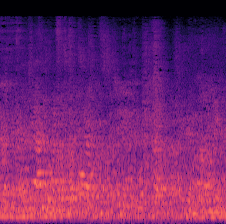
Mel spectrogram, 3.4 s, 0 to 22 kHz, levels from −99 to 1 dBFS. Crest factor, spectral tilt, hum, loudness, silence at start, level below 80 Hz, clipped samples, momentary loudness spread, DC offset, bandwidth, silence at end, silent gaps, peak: 14 dB; -6.5 dB/octave; none; -31 LUFS; 0 s; -66 dBFS; under 0.1%; 5 LU; under 0.1%; 16.5 kHz; 0 s; none; -16 dBFS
